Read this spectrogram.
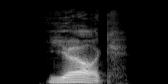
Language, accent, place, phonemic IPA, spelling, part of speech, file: German, Germany, Berlin, /jœʁk/, Jörg, proper noun, De-Jörg.ogg
- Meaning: a male given name, variant of Georg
